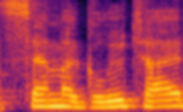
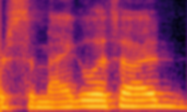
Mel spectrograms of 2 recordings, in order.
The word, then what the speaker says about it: semaglutide: But all they are is a peptide called semaglutide or semaglutide, depending on how you want to pronounce it.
